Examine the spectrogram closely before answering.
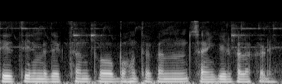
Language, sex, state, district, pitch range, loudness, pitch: Chhattisgarhi, male, Chhattisgarh, Rajnandgaon, 125-130 Hz, -16 LUFS, 130 Hz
